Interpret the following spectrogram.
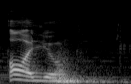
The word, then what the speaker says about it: óleo: The same happens with the pronunciations of olho, eye, and óleo, oil. The pronunciation for these two words is almost the same, but the difference is made on the first vowel, óleo and olho.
